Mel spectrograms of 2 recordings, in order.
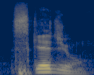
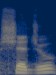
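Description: First: The word begins with an 's' sound. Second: The word begins with a 'sh' sound. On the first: The speaker calls it right. "they all start with S" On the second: The speaker calls it wrong. "Not schedule, because that wouldn't work with that sound"

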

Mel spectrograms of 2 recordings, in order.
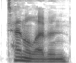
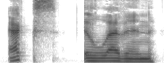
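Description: First: The first part is said as the number ten. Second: The first part is said as the letter X. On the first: The speaker calls it wrong. "not 10.11" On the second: The speaker calls it right. "I'm pretty sure this is how I'm pronouncing it"

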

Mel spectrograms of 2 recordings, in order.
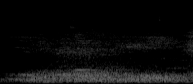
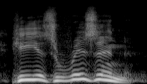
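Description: First: It is said moderately, as if to friends. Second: It is said loudly, as if to everyone.

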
